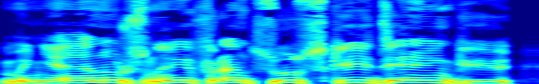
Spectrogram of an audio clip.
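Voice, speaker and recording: A man voicing an excitable, fussy old professor who shouts his demands. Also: fairly high pitch, normal speed, no room sound, studio quality, pitched above the performer's own voice. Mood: shouting. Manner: shouting, insistent.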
